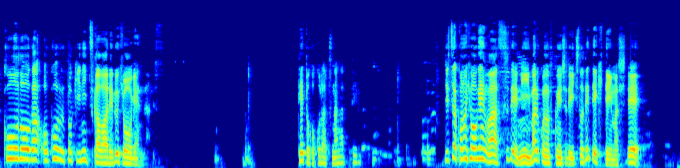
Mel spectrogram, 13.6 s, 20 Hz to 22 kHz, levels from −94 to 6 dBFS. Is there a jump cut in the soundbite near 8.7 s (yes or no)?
yes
